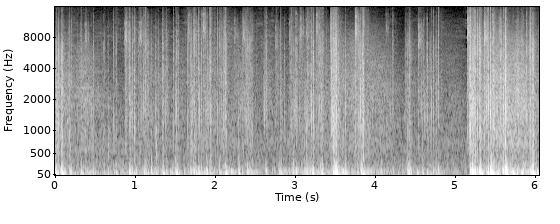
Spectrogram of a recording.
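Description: Musket volleys in the Napoleonic Total War III battle game, dense rolling crackle of overlapping shots, loud and continuous, with a brief lull before a sharp renewed burst near the end.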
